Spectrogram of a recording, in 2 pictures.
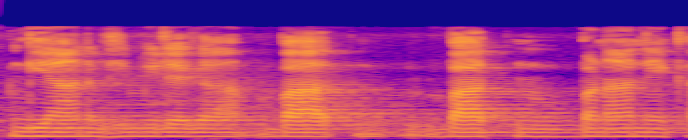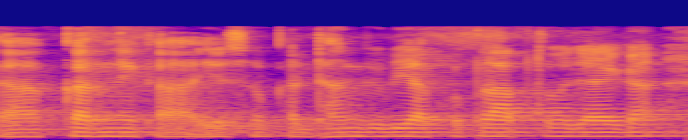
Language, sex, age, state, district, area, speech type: Hindi, male, 30-45, Bihar, Samastipur, urban, spontaneous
